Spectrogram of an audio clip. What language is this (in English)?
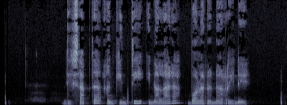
Catalan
